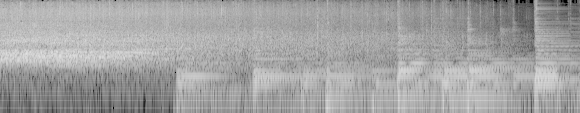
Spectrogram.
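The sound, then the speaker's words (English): Audience applause for a guest at a live quiz show taping: a loud, dense burst of clapping that fades over a few seconds as steady musical tones take over. “Let's hear it for our VIP, Curtis Sittenfeld.”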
